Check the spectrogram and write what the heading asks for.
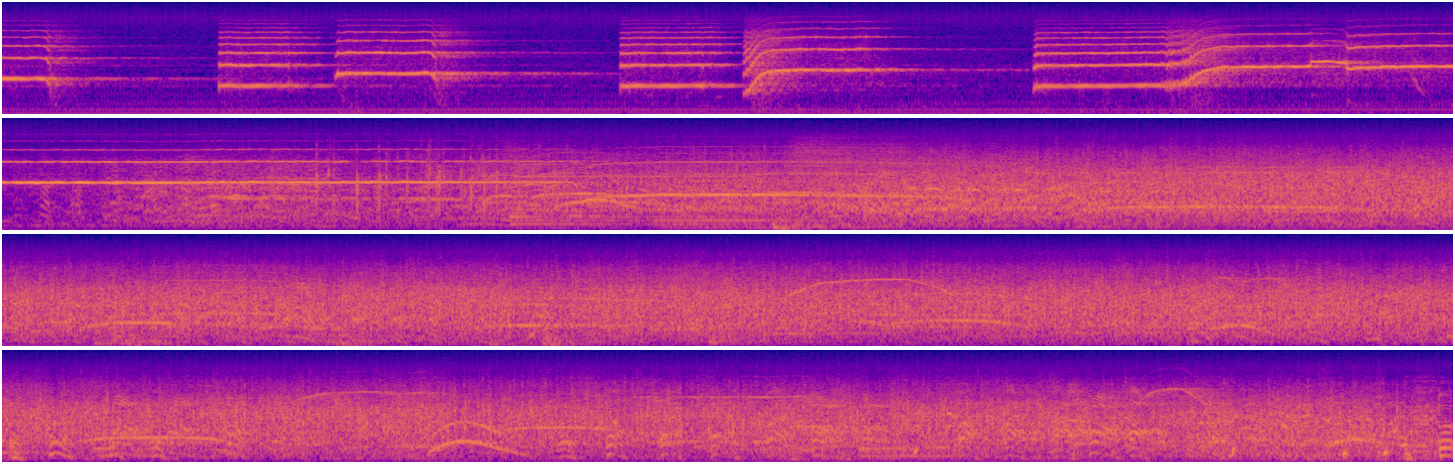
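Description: Solo trumpet playing a run of short notes that climb, then sliding up into a long held note in the extreme high register around concert high B-flat. From about seven seconds in, a studio audience laughs and applauds loudly until the end.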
